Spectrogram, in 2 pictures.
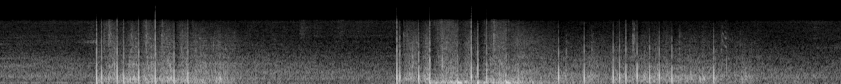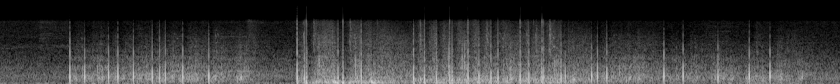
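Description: Aerial fireworks shells bursting in four volleys a few seconds apart. Each volley is a sudden bang followed by a second or two of dense crackling and low rumble.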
